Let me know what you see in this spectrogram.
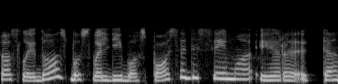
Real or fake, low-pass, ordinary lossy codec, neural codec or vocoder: real; 5.4 kHz; Opus, 16 kbps; none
